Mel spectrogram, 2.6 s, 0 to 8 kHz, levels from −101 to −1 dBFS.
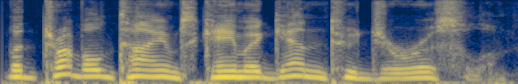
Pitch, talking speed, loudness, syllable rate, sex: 160 Hz, 160 wpm, -16 LUFS, 5.2 syllables/s, male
